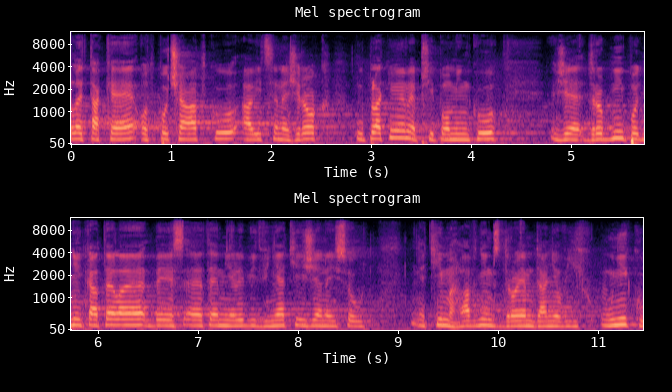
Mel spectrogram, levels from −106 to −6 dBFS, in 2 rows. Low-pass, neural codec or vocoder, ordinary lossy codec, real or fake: 10.8 kHz; none; AAC, 48 kbps; real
